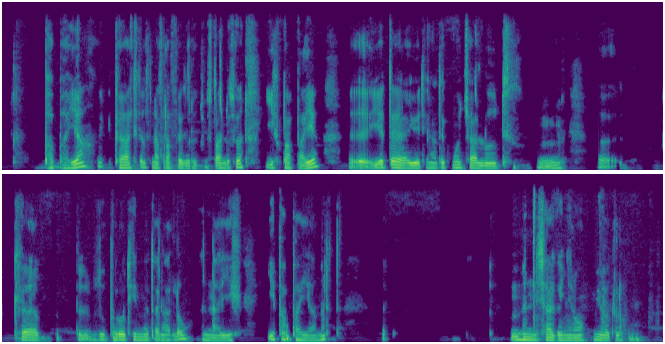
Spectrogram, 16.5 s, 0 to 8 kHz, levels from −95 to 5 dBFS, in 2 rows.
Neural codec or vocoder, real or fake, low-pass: none; real; 7.2 kHz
